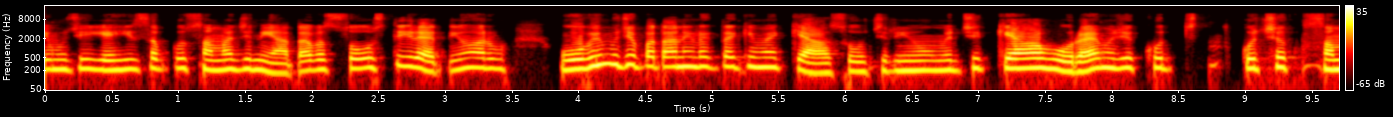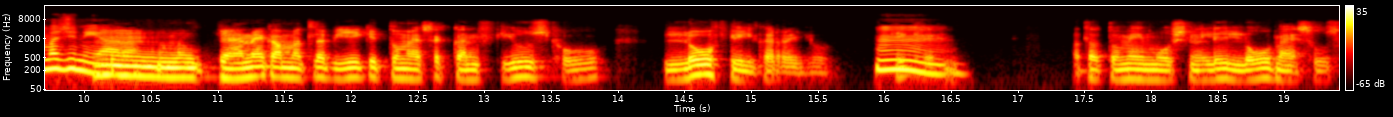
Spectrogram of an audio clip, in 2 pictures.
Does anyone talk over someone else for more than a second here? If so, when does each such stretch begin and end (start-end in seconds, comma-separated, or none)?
none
